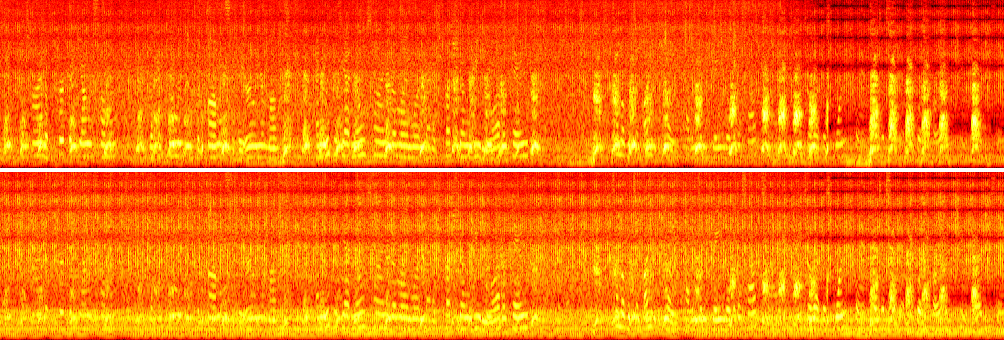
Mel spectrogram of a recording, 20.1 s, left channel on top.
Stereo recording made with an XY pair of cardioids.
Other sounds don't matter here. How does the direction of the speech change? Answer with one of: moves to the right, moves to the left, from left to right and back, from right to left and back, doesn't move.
moves to the right.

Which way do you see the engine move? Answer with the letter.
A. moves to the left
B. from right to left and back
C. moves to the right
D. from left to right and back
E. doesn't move
E.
